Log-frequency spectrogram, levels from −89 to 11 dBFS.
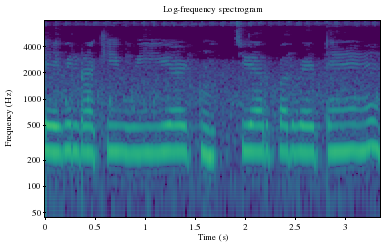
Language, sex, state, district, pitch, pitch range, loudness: Hindi, female, Uttar Pradesh, Hamirpur, 250 Hz, 245-250 Hz, -30 LUFS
